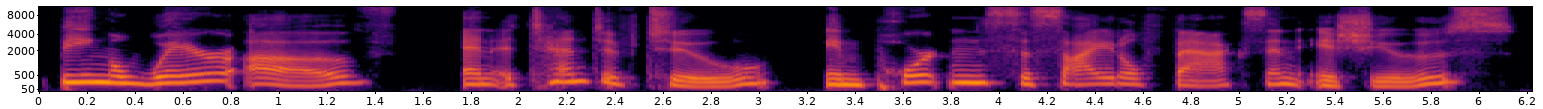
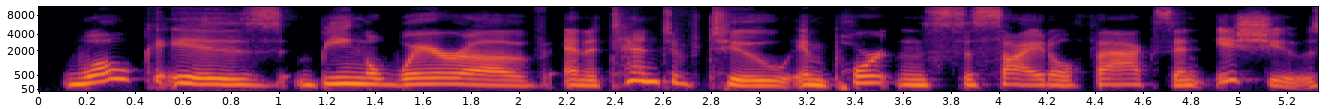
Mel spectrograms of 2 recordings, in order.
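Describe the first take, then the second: First: It is said slowly. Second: It is said quickly.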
